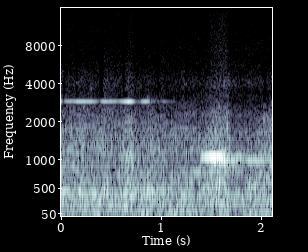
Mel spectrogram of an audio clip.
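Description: Shopping-mall concourse ambience: a steady low background hum of the hall, with a thin high tone held through the first second and a short, lower tone about one and a half seconds in.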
